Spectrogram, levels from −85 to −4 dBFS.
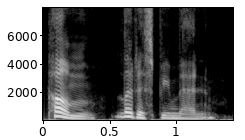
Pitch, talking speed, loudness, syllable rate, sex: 195 Hz, 210 wpm, -22 LUFS, 4.1 syllables/s, female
